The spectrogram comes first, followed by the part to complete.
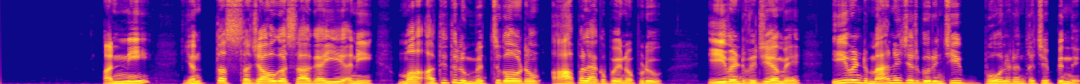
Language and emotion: Telugu, happy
